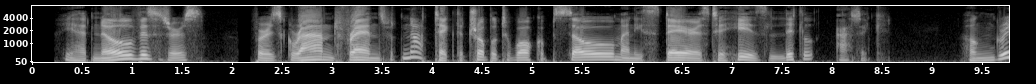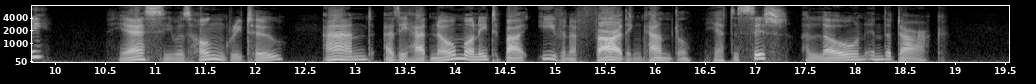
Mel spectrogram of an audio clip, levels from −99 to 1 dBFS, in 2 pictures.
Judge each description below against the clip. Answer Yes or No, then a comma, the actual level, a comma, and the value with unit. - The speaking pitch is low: Yes, low, 125 Hz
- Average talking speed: Yes, average, 150 wpm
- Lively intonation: Yes, wide, 6.1 semitones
